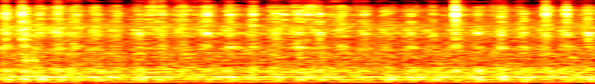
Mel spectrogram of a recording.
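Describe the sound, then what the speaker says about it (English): A sewing machine runs steadily while stitching a cone sleeve, a continuous fast mechanical whir and needle chatter, close and even in level throughout with no voices. "So I'll keep sewing little by little, gently."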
